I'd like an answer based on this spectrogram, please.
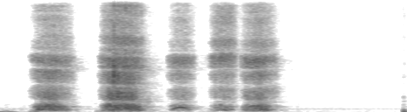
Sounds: Sniff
